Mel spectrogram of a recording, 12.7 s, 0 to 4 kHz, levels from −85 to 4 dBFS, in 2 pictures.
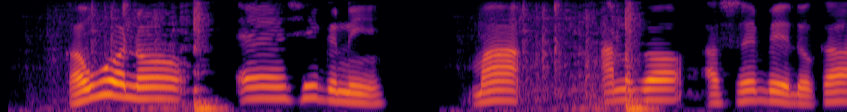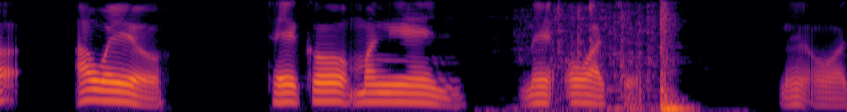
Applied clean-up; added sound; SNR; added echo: classical method Wiener filter.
